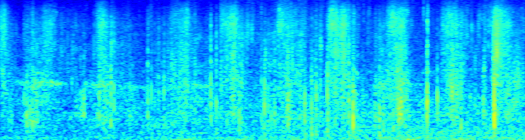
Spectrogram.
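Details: Footsteps crunch in snow during a hike, a steady walking rhythm of crisp crunches with a faint outdoor background.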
